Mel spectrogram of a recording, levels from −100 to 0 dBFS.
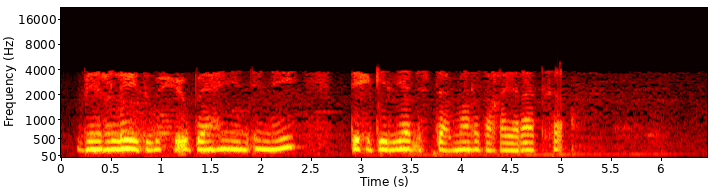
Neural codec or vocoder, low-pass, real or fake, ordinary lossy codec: none; 7.2 kHz; real; AAC, 16 kbps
